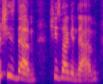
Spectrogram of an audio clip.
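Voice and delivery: ordinary delivery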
